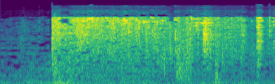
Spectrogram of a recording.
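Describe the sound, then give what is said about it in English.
A truck window's glass is shattered with the butt of a gun: a sudden loud crash followed by continuing crunchy, noisy breakup and clatter. “the man looks in the truck window. He shatters it with the butt of his gun.”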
